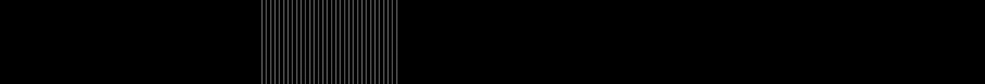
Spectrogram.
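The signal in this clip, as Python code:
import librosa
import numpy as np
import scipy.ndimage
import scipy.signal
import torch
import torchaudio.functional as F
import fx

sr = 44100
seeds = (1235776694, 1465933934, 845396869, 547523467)

y = 10.0 ** (-3.0 / 20.0) * (np.mod(np.arange(round(1.39 * sr)), round(sr / 23.0)) == 0)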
